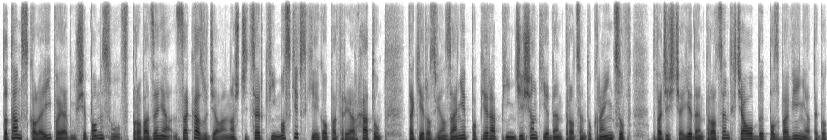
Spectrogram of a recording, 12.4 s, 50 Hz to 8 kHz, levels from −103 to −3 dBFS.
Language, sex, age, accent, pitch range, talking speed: Polish, male, 30-49, native, 105-145 Hz, 105 wpm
